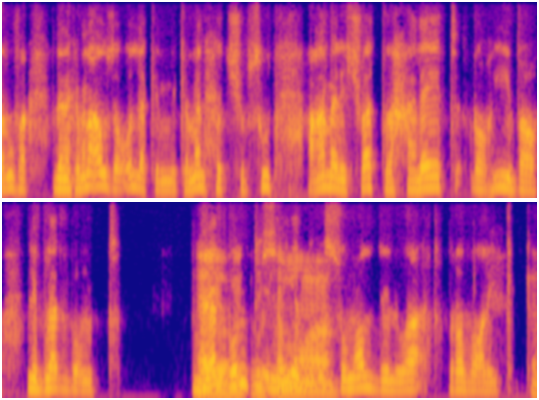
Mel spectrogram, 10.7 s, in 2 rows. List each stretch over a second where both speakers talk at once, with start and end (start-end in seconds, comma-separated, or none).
7.3-8.8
